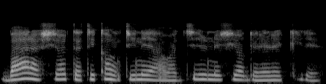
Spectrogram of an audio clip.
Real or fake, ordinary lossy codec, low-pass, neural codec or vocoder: real; Opus, 24 kbps; 7.2 kHz; none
